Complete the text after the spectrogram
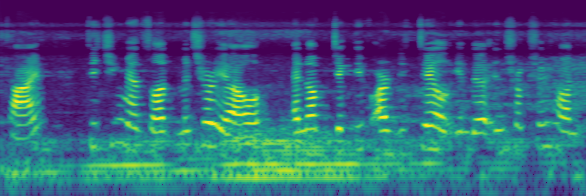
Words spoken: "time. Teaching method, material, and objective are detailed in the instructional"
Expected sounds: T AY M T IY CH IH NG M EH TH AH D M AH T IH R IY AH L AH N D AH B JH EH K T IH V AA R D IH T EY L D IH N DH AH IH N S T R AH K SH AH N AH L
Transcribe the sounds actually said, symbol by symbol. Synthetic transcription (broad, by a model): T AY M T IY CH IH NG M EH S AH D M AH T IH R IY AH L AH N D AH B JH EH K T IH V AA R D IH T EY L IH N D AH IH N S T R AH K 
